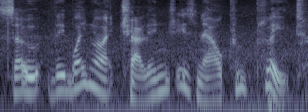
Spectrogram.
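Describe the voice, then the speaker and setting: This is a man speaking. His voice has vocal fry. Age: 70s. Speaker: choir conductor and hiker. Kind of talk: casual vlog recap. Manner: halting, with fillers.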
